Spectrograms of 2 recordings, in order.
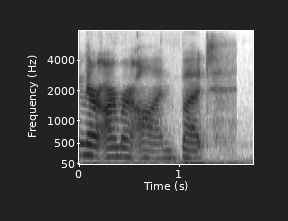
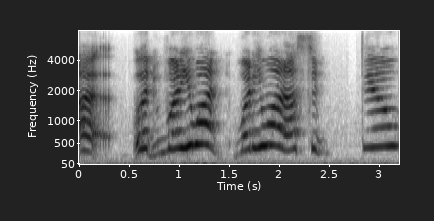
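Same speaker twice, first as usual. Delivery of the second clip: small, very high squeak of a voice; 11 semitones higher, 4 dB louder than usual. Game master voicing a surrendered archer calling to the group, in a little voice. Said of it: "you hear just a little voice go".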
